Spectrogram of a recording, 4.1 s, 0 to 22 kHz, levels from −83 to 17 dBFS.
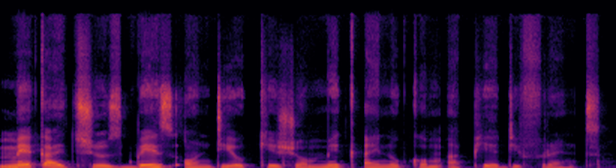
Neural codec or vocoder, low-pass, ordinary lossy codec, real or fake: autoencoder, 48 kHz, 128 numbers a frame, DAC-VAE, trained on Japanese speech; none; none; fake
